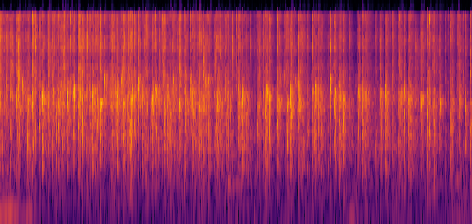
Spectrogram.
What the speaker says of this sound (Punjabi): ਤਾਲੀ ਵਜਾਵਾਂਗੇ ਪ੍ਰਭੂ ਦੀ।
